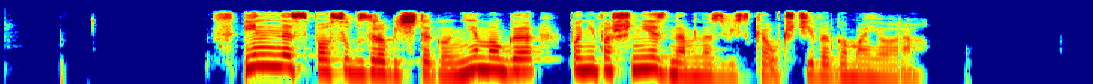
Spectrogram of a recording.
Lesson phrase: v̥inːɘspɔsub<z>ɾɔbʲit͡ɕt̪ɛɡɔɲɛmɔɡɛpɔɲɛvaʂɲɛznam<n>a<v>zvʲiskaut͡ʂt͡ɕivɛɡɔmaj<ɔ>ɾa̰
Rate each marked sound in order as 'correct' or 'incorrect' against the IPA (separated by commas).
correct, correct, incorrect, correct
